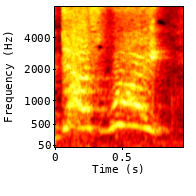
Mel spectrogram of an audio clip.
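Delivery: high-pitched crowing; triumphant mock yell. Retelling a man who chased off the animal, high triumphant yell. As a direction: imitate a victor calling after the enemy.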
